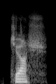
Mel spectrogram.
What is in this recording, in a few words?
"josh", American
